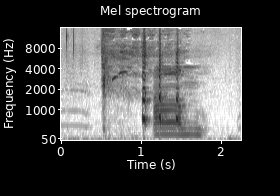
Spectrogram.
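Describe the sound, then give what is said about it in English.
A male cat lets out a drawn-out, nasal meow, preceded by a shorter squeaky call, with quiet room sound before and after. “Oh, he's come to meow at us.”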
